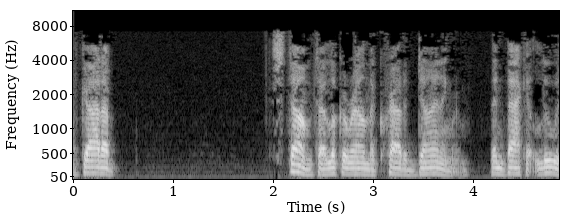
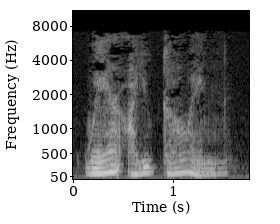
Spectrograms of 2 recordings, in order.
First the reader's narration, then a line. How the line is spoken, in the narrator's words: he whispers, bewildered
